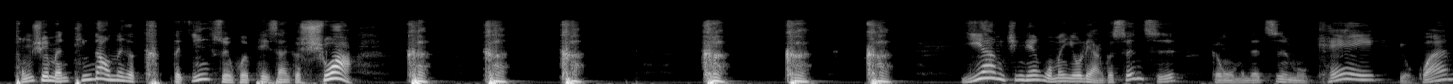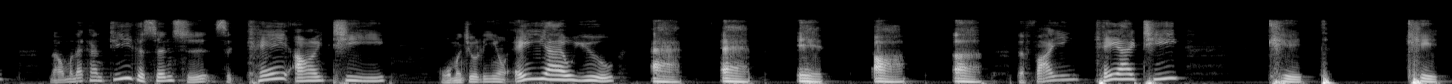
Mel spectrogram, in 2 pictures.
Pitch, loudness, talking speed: 125 Hz, -18 LUFS, 180 characters per minute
